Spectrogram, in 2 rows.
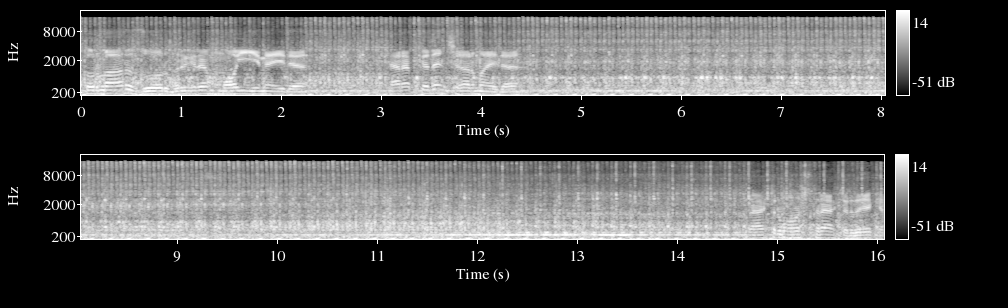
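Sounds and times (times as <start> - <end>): tractor diesel engine idling: 0.0 - 16.0.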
